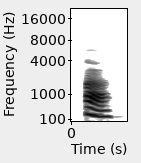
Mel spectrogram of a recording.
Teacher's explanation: इसके उच्चारण में जीभ का मध्य भाग समान अवस्था में रहता है। इसे केंद्रीय या उदासीन स्वर भी कहा जाता है। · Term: मध्य स्वर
